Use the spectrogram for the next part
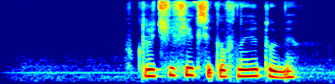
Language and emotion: Russian, neutral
